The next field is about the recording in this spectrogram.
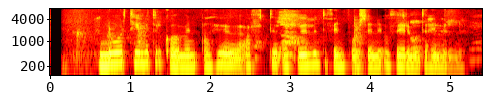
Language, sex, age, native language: Icelandic, female, 30-39, Icelandic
